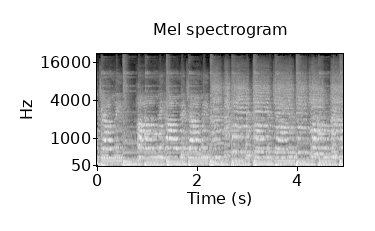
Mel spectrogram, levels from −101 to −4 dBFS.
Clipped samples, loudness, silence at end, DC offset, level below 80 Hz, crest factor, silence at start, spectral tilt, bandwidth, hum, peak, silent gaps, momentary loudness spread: under 0.1%; -14 LUFS; 0 s; under 0.1%; -20 dBFS; 14 dB; 0 s; -4.5 dB/octave; over 20 kHz; none; 0 dBFS; none; 2 LU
